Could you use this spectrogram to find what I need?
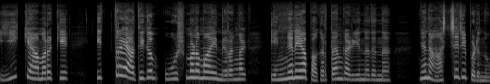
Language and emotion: Malayalam, surprised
